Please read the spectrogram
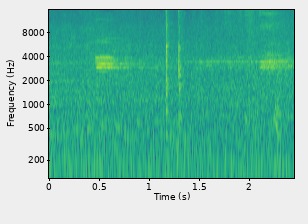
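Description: Steady rumble of road traffic. A thin high-pitched tone enters about a quarter of the way in, and two sharp clicks come just past the middle.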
